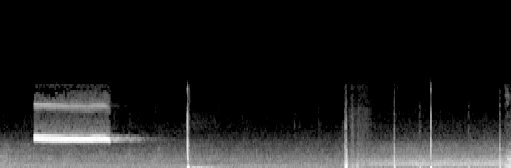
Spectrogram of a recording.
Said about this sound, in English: And the whistle's gone, presumably for offside.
